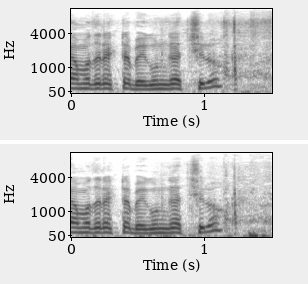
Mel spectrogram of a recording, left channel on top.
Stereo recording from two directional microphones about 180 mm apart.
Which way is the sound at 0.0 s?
10° right (ahead or behind).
